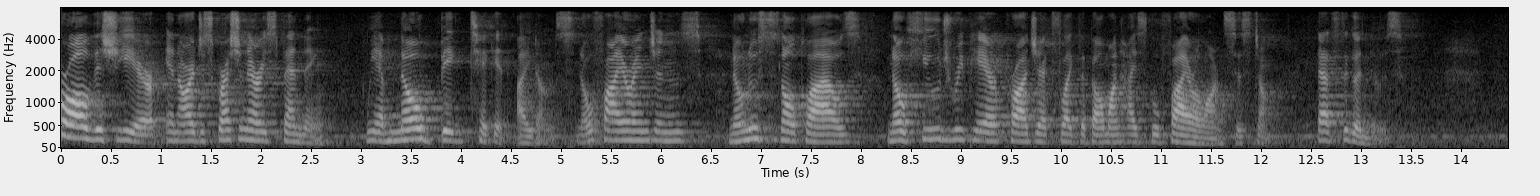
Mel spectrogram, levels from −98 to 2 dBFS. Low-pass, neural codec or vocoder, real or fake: 7.2 kHz; none; real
